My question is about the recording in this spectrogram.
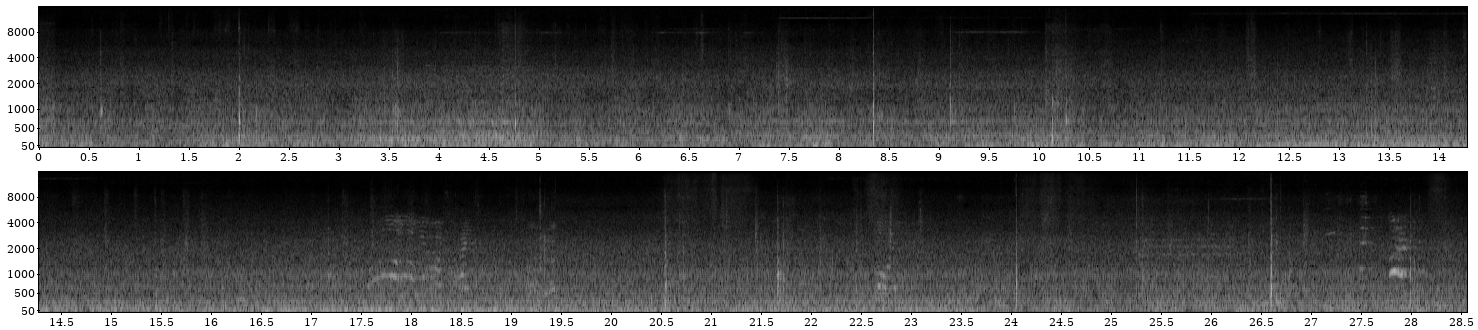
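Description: Tennis ball struck by junior players' rackets during a rally on a clay court: single sharp pops several seconds apart over steady outdoor background noise, with faint distant voices.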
